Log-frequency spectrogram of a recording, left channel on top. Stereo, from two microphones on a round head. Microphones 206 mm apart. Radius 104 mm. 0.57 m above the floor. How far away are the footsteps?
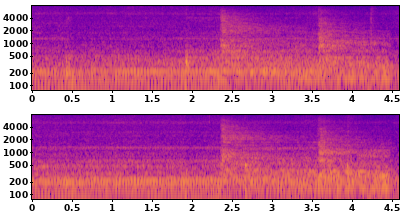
About 2.5 m.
